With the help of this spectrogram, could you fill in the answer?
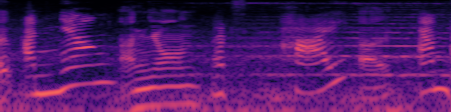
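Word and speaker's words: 안녕: Annyeong.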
